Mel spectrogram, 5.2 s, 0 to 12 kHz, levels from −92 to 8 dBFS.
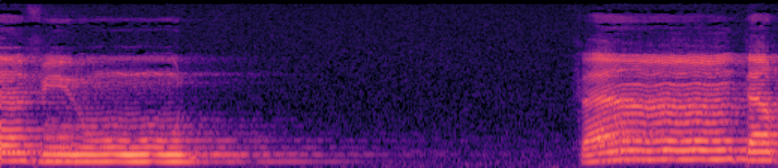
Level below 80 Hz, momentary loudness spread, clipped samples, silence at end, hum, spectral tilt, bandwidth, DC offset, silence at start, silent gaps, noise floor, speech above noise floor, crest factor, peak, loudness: -64 dBFS; 18 LU; under 0.1%; 0 s; none; -6 dB/octave; 10.5 kHz; under 0.1%; 0 s; none; -58 dBFS; 39 dB; 16 dB; -6 dBFS; -19 LUFS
